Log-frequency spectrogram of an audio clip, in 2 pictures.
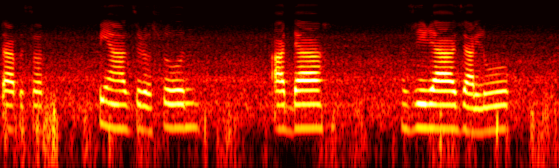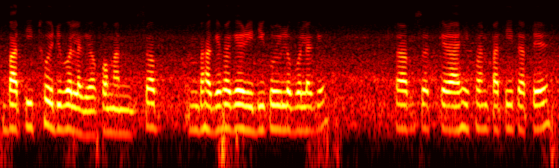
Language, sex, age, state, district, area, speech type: Assamese, female, 45-60, Assam, Tinsukia, urban, spontaneous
